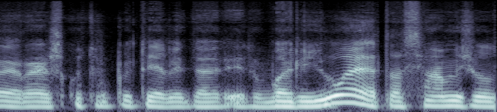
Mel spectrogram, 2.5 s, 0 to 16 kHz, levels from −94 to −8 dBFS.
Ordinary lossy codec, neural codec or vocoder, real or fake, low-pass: Opus, 32 kbps; codec, 32 kHz, 1.9 kbps, SNAC; fake; 14.4 kHz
